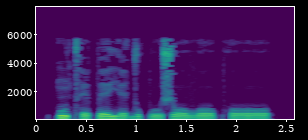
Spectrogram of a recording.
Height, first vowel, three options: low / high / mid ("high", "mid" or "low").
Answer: high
